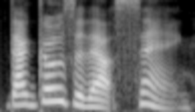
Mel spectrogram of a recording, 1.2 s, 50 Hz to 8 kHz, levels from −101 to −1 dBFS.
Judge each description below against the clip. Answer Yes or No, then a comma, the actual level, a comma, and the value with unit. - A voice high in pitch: Yes, high, 240 Hz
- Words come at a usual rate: Yes, average, 195 wpm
